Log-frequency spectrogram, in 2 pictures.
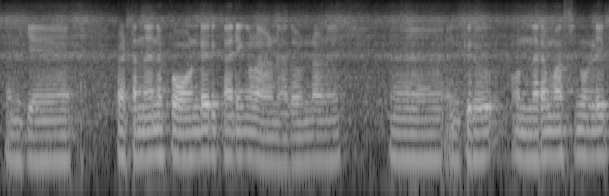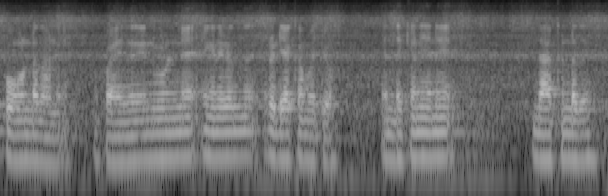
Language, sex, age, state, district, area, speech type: Malayalam, male, 30-45, Kerala, Wayanad, rural, spontaneous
